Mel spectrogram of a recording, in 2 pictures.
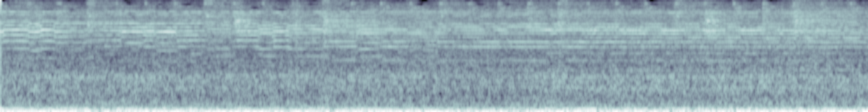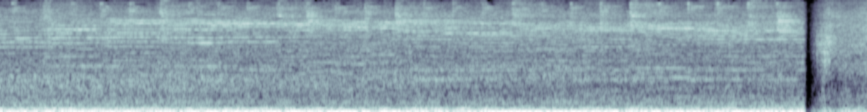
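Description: Steady low rumble of road and engine noise inside a moving Lexus car's cabin, with music playing over it.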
